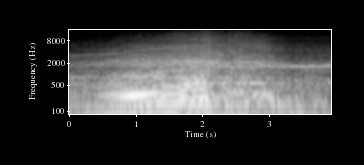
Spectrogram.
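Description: A KTM motorcycle engine in full-power mode accelerates hard through rising revs to a peak, then eases off into a lower, steady drone, loud and close.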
